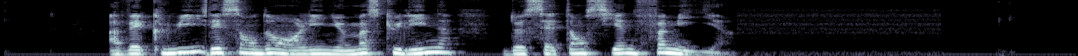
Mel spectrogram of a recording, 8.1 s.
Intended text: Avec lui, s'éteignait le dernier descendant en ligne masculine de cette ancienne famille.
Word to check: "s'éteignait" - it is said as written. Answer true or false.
false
